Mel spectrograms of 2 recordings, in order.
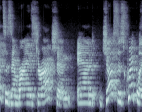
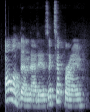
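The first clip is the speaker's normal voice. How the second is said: ordinary delivery, nothing marked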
